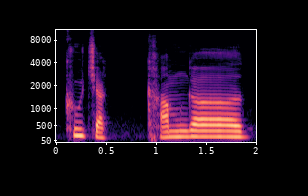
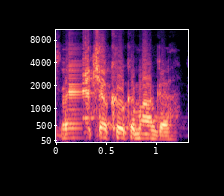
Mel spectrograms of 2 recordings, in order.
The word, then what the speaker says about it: Cucamonga: can read that from Rancho kucik come god California Cucamonga go there you go look at that look at that pronunciation and basically this book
